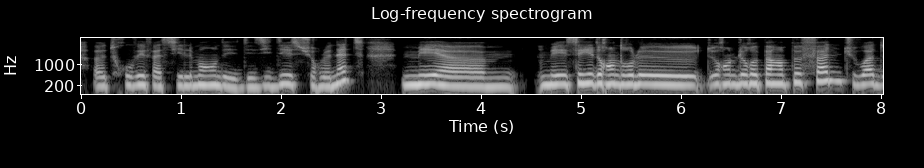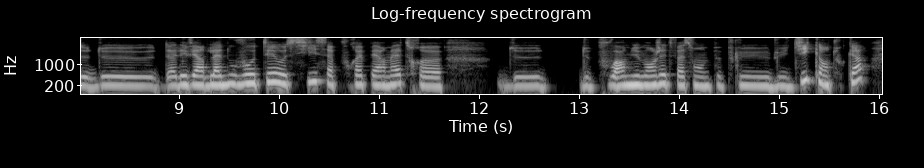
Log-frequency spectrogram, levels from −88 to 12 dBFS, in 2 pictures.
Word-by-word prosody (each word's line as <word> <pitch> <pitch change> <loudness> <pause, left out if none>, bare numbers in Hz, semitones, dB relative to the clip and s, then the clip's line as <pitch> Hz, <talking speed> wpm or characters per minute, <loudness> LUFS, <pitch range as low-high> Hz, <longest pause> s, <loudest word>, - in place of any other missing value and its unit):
heu, 195 +1 -3
trouver 215 +2 -2
facilement 205 +2 -1
des 195 -4 -1
des 185 +2 -5
idées 225 +4 -1
sur 210 -4 -6
le 195 0 -1
net. 280 +7 0 0.4
Mais, 225 +2 +5
hem, 190 -3 +1 0.3
mais 220 +1 +3
essayer 240 +2 +3
de 240 - +4
rendre 230 -1 +4
le 220 -2 +4
de 215 - -6
rendre 230 0 0
le 240 - +2
repas 240 0 +4
un 235 0 +4
peu 260 +4 0
fun, 285 +4 +2
tu 280 -5 -10
vois? 230 +2 +2
De 205 -2 -5
de 200 0 -5
d'aller 205 +2 -1
vers 215 -1 +1
de 210 - -3
la 215 -1 +4
nouveauté 240 +4 +1
aussi, 240 +3 -1
ça 255 -6 -4
pourrait 225 +1 -7
permettre, 220 +1 -4
heu, 195 -1 -2 0.6
de 195 0 -8 0.4
de 190 0 -9
pouvoir 195 +2 -1
mieux 215 0 +4
manger 215 +2 +1
de 230 - -11
façon 205 -1 -5
un 195 0 -4
peu 200 +2 -13
plus 200 +1 -6
ludique 195 - -2
en 225 -5 +1
tout - - -19
cas. 285 +6 +1
215 Hz, 190 wpm, -19 LUFS, 200-230 Hz, 0.6 s, Mais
